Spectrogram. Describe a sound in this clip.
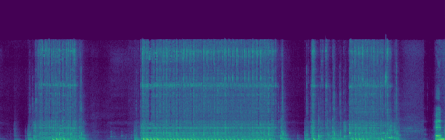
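A sewing machine runs in rapid bursts, stopping and starting.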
